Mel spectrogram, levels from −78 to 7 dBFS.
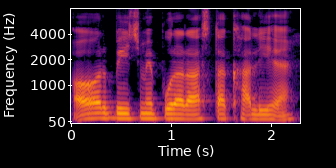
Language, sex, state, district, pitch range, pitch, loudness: Hindi, male, West Bengal, Alipurduar, 115-130 Hz, 125 Hz, -15 LUFS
